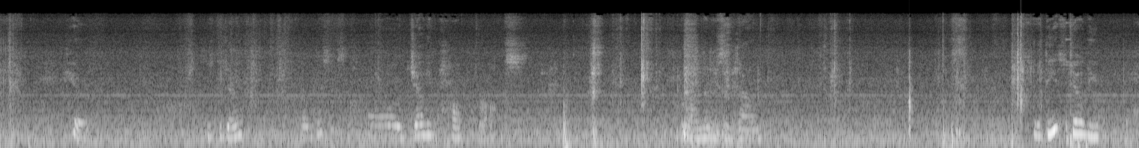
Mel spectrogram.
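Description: A young girl speaks close by, calmly.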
